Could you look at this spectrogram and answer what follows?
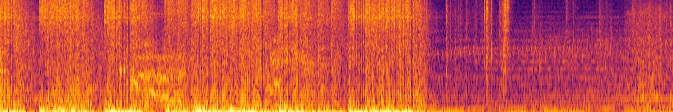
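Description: Rapid, dense bursts of gunfire in The Punisher video game, loud and continuous for several seconds before giving way to quieter game ambience, with some talking mixed in.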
